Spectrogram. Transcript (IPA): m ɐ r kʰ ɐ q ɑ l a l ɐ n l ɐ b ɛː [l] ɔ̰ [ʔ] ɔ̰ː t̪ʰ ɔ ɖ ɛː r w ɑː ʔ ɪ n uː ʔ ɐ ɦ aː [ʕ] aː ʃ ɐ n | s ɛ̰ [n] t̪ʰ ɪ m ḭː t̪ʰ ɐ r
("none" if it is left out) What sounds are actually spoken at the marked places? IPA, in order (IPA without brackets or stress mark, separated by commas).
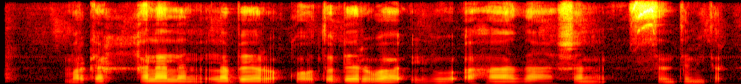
ɾ, q, ð, n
